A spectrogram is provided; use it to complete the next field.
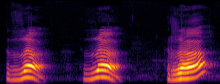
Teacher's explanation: र जो है वो वत्सर्य, लुंठित, सघोष और अल्पप्राण व्यंजन है।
